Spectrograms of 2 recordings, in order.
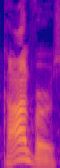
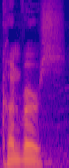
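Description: First: The stress is on the first syllable. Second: The stress is on the second syllable. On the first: The speaker calls it wrong. "Not converse" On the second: The speaker calls it right. "It's converse"

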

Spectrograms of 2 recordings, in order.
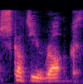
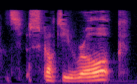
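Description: First: The surname's vowel is short, as in rock. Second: The surname's vowel is long, as in hawk. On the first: The speaker calls it wrong. "not Scotty Rock, that a lot of announcers seem to mispronounce my name" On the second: The speaker calls it right. "Rawk like Hawk"

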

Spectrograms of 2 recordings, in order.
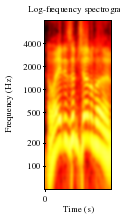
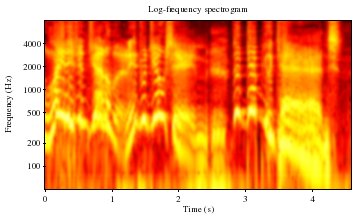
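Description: First: It is said in a deep voice. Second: It is said in a put-on housewife voice.

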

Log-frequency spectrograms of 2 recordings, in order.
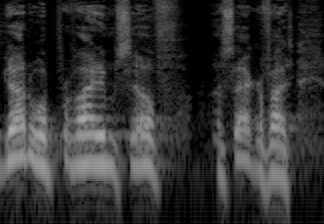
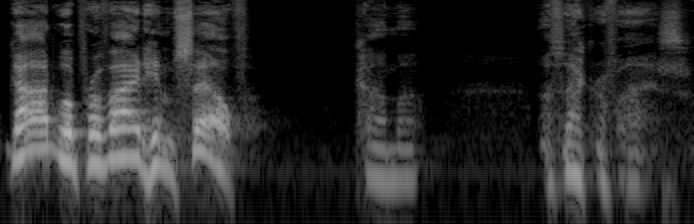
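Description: First: It is said without a pause after himself. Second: There is a pause after himself.

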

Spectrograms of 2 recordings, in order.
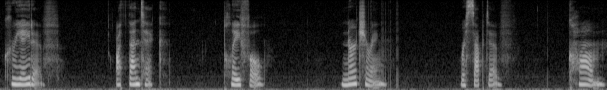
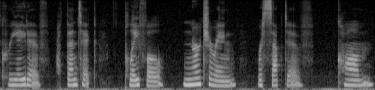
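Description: First: The words are read more slowly. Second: The words are read at a normal pace.

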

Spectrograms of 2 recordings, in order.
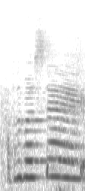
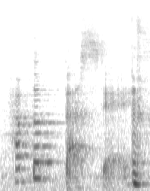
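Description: First: It sounds warm and genuinely friendly. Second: It sounds pointed and mockingly insincere. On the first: The speaker really wishes the person well. "whether I mean it" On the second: The speaker hopes the person gets what they deserve. "have the freaking day you deserve"

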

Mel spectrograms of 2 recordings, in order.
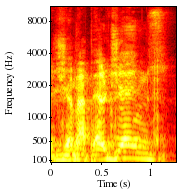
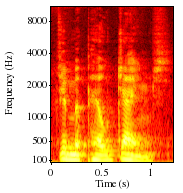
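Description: First: It is said with a strong French accent. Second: It is said with a plain English accent. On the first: The speaker fully commits to the accent. "really going for" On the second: The speaker avoids seeming to mock the accent. "I'd say"

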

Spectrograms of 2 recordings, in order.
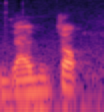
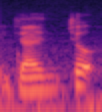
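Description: First: The word ends with a clearly released k sound. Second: The word ends with a held breath catch. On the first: The speaker calls it wrong. "bukan jancok" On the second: The speaker calls it right. "cukup ditahan nafasnya"

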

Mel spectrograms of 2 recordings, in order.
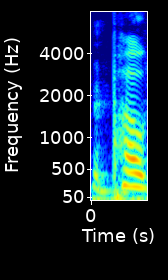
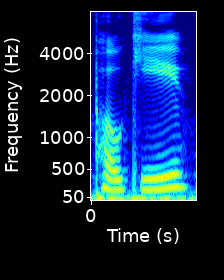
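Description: First: The word ends with an 'ay' sound. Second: The word ends with an 'ee' sound. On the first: The speaker calls it right. "The raw fish is poke" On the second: The speaker calls it wrong. "not pokey"

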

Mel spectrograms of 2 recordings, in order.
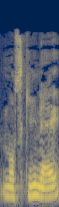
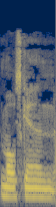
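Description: First: The word is said in a fancy, refined way. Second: The word is said in a plain, everyday way.

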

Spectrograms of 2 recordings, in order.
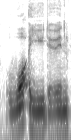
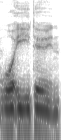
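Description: First: It is said in a clear, sober-sounding voice. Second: It is said in a slurred, drunk-sounding voice.

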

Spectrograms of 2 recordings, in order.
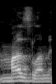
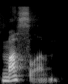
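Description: First: The middle consonant sounds like a buzzing Z. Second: The middle consonant sounds like a soft hissing S. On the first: The speaker calls it wrong. "why do you guys always put a Z in there?" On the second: The speaker calls it right. "soft S"

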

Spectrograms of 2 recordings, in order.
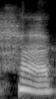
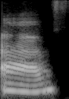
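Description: First: The word begins with a clear h sound. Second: The word begins without any h sound. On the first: "instead of saying have" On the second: "I used to drop my H's. you say have"

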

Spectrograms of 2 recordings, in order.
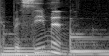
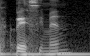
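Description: First: The stress falls on the syllable ci. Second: The stress falls on the syllable pe. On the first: The speaker calls it wrong. "como acostumbramos a oír" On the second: The speaker calls it right. "La forma espécimen es la correcta. Se trata de una palabra esdrújula, pues el acento prosódico recae en la sílaba P"

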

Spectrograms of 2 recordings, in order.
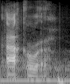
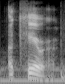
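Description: First: The name is said in a non-English way. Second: The name is said in an English-style way. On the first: "Now I pronounce it" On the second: "like most people, most English pronouncers would"

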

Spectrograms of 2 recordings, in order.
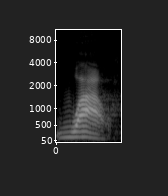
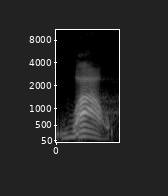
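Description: First: It is said sharply, in shocked disbelief. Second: It is said sharply, in shocked disbelief.

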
